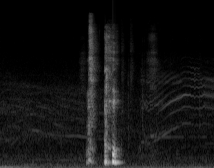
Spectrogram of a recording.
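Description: Faint, high-pitched meow-like calls that glide up and down, rising and falling in an arch near the end. A man's voice breaks in briefly and loudly about two seconds in.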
